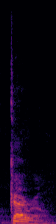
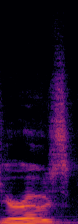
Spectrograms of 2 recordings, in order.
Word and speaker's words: gyros: I went and got this gyro. And I was ready to eat this gyro. I ate it. I believe they are pronounced Euros. Gyros.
